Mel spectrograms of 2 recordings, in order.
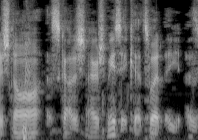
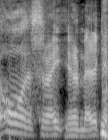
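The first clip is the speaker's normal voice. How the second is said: put-on, pitched-up Glaswegian accent; 8 semitones higher, 5 dB louder than usual. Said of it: "Glasgow is its own unique and crazy when it comes to a Scottish accent".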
